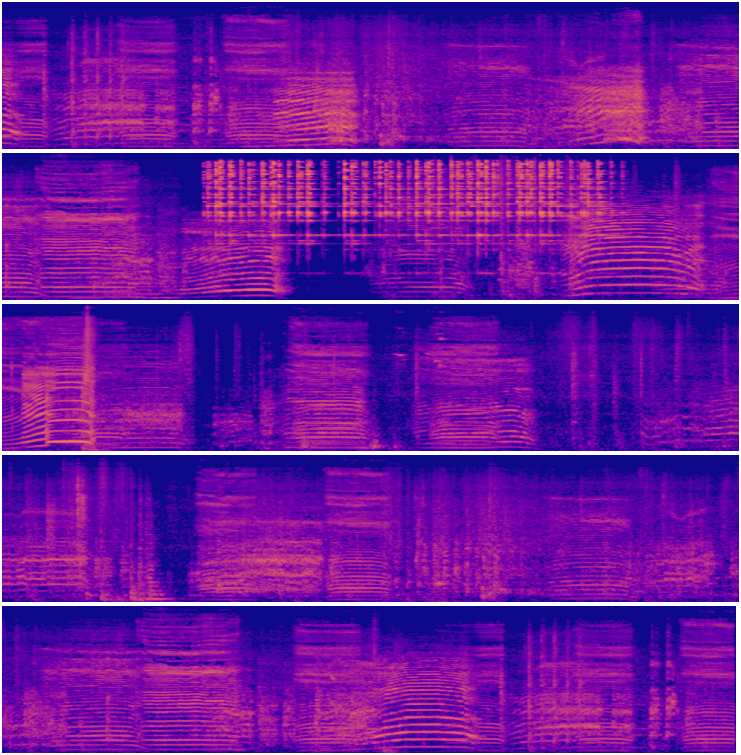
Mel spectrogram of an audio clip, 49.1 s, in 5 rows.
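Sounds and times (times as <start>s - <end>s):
cattle mooing: 3.0s - 4.8s, 6.0s - 13.8s, 14.9s - 22.2s
shrill rattling high-pitched sound: 12.6s - 18.4s.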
